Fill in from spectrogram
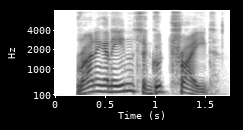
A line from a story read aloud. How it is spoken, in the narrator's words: said Cohen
